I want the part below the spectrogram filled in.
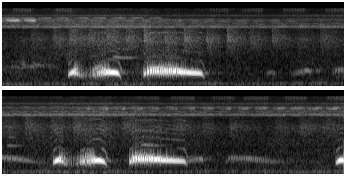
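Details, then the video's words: Forest spotted dove calling a rival with the banggo lure style: two full phrases of paired short coos and a long drawn coo, soft distant coos between, a third phrase starting at the end. "cara pikat BANGGO full memanggil lawan di hutan"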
